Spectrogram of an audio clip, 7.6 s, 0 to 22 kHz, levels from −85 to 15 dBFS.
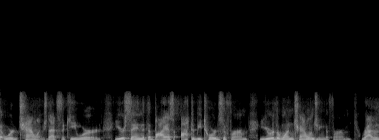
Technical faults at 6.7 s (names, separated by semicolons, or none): AMR rate drop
